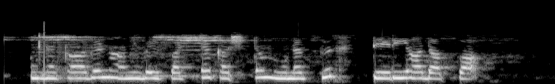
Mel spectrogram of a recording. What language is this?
Tamil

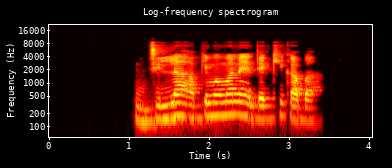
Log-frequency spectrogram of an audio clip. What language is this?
Odia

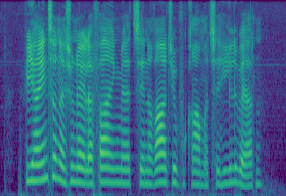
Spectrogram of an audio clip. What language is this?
Danish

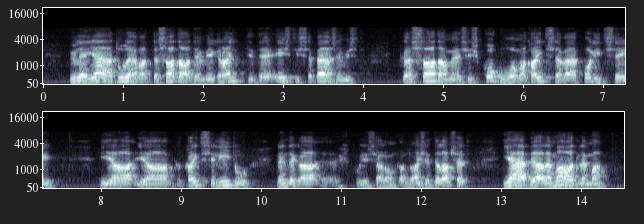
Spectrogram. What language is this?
Estonian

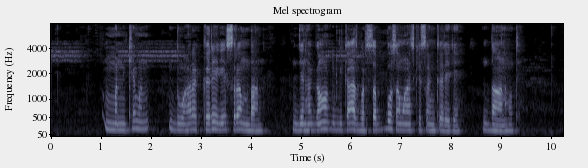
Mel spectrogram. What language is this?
Chhattisgarhi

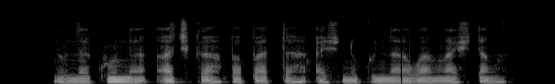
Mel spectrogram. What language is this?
Cajatambo North Lima Quechua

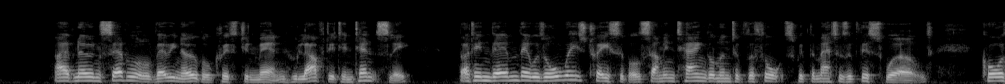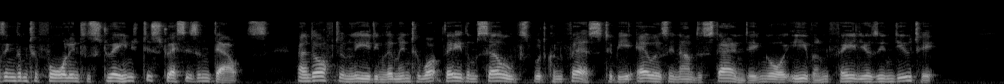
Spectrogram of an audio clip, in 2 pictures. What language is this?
English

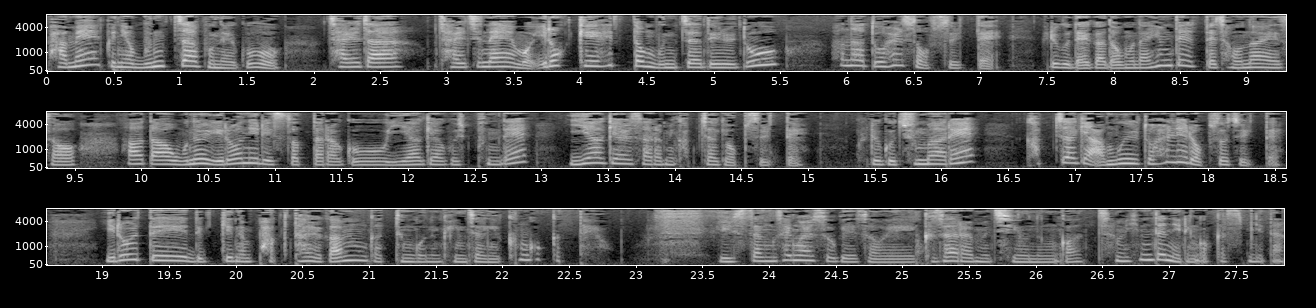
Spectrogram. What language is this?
Korean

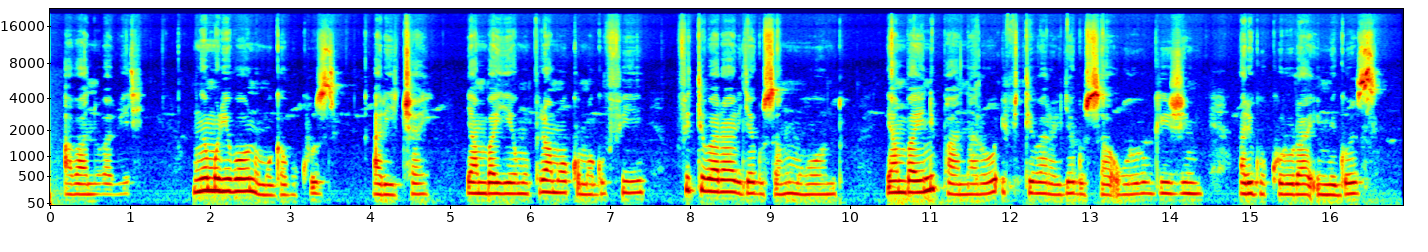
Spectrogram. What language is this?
Kinyarwanda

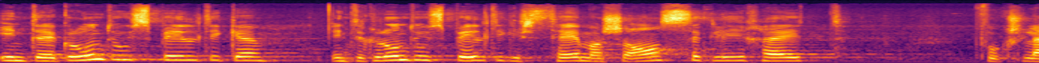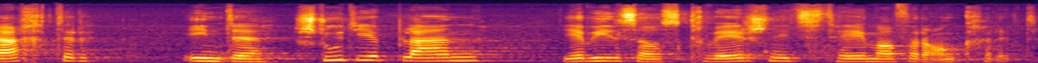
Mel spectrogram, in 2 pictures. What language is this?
Swiss German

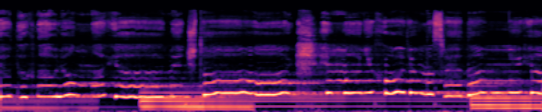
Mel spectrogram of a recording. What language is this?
Russian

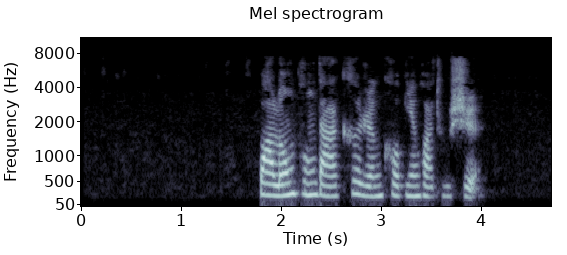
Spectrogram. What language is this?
Chinese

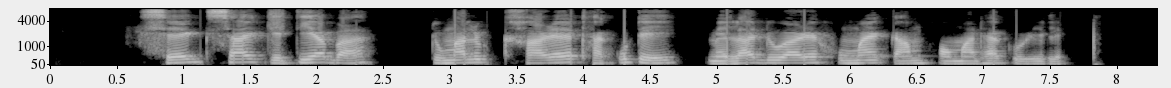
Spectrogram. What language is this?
Assamese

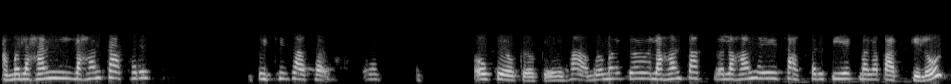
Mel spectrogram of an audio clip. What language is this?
Marathi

